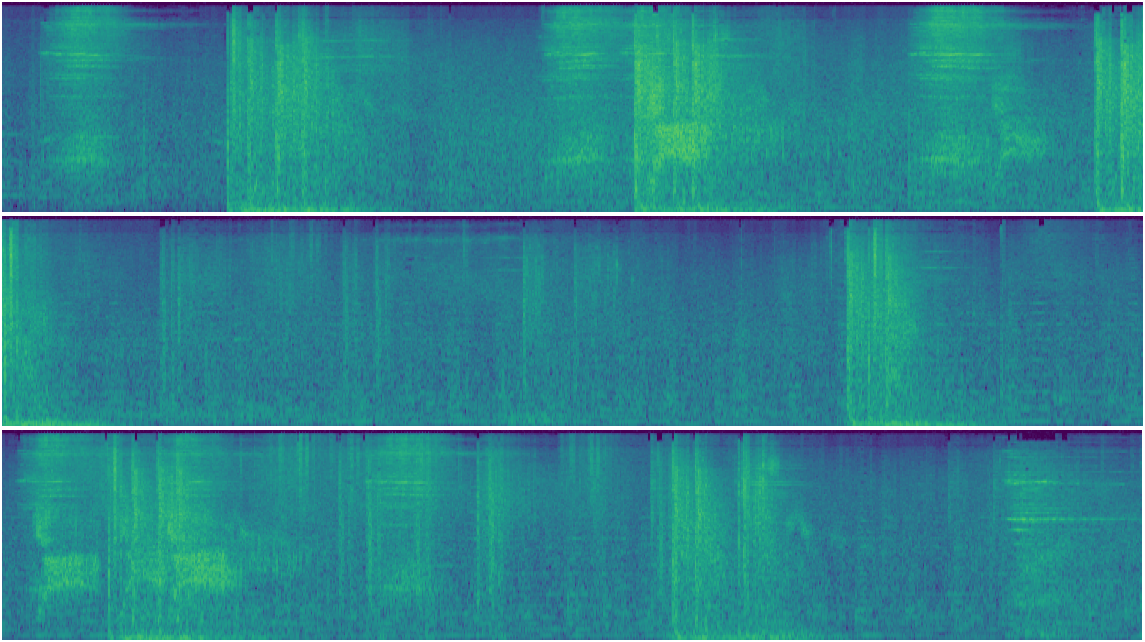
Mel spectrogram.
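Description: Bombs explode in Genshin Impact, a string of loud booming blasts arriving in irregular bursts with gaps between them, each one a sharp broadband hit that decays over a second or so.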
